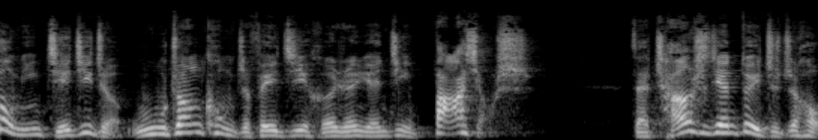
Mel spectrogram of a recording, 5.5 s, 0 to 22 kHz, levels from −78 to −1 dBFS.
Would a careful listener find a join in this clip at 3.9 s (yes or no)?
no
